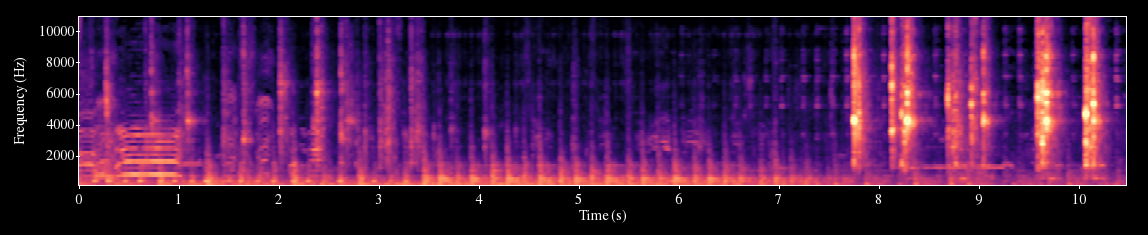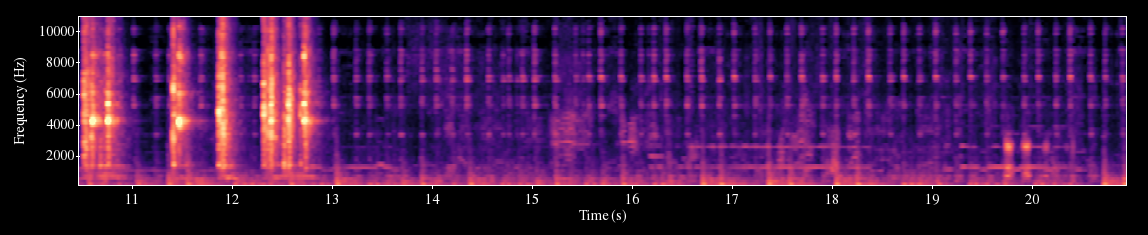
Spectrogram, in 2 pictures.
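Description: Japanese festival hayashi music from the float: taiko drums beaten in a steady rhythm over a continuous low tone. A run of sharp clacks comes about eight seconds in, and voices call out.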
